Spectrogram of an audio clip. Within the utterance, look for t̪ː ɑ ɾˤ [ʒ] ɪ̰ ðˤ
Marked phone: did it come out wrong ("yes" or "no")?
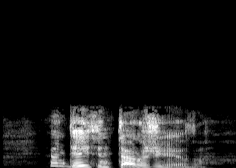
no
